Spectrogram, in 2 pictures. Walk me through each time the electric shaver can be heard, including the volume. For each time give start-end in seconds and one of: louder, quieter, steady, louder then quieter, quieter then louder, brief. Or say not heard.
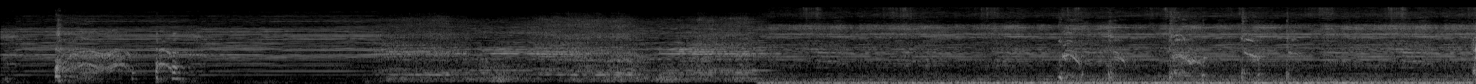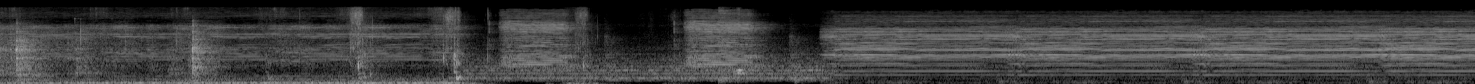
0.0-29.4 louder.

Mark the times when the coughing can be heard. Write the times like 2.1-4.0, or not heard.
0.1-1.9, 10.6-13.1, 21.9-22.8.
